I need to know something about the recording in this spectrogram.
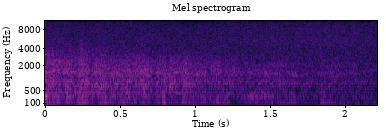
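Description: Rumbling thunder sound effect that fades steadily away.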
